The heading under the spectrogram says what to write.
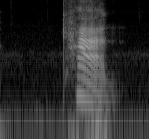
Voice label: "kan", Chinese

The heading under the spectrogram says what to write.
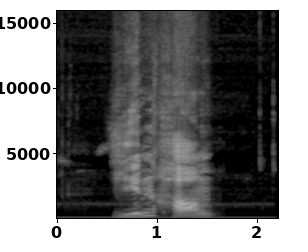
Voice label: "yinhang", Chinese; 银 行; bank; noun

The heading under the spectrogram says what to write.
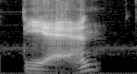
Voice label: "dian", Chinese

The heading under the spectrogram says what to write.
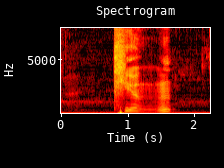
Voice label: "ting", Chinese; 挺; very, quite; adverb

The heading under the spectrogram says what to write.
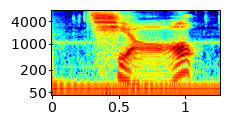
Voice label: "qiao", Chinese

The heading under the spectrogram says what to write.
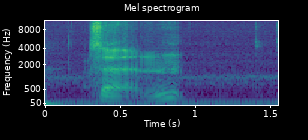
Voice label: "zen", Chinese; CTCFL; University of Oxford

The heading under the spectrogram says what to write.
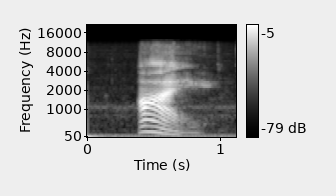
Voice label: "ai", Chinese; CTCFL; University of Oxford

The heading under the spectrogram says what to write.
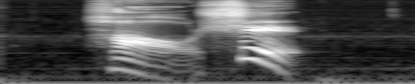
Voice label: "haoshi", Chinese

